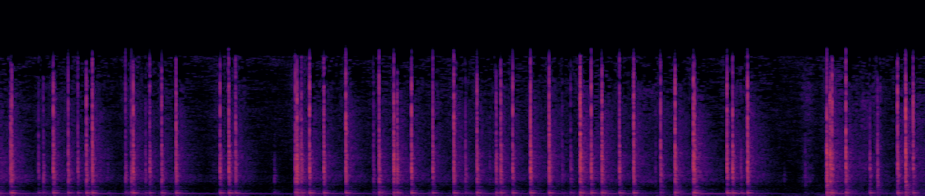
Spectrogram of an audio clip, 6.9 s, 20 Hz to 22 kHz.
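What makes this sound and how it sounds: Fingertips and nails of both hands tap quickly across the glossy, hollow, striped, varnished wooden staved bowl back of a face-down mandolin. The result is rapid clusters of short, bright clicks with a hollow woody resonance around 420 Hz. Each tap dies away almost at once, and brief pauses separate the bursts.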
